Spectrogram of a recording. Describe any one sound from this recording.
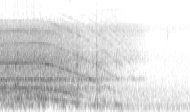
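An electric hand mixer winds down and stops.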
